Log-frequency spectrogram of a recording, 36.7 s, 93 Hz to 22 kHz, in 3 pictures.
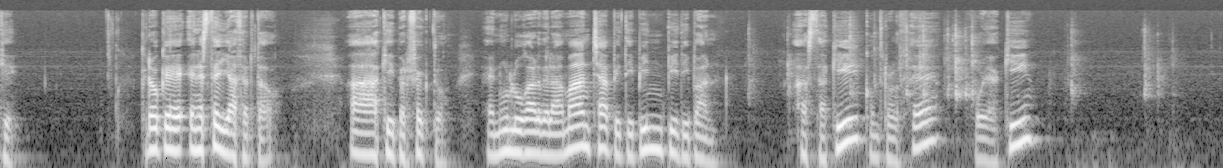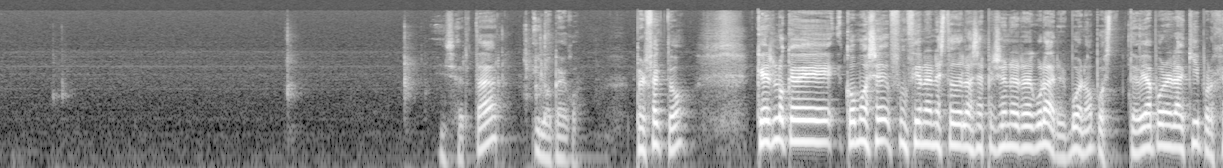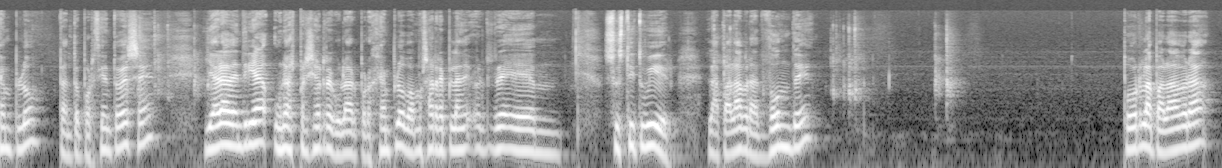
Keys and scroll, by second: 11.7 1, 11.9 alt+Tab, 17.9 Insert, 17.9 ctrl+v, 22.1 Escape, 31.4-33.8 typing.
